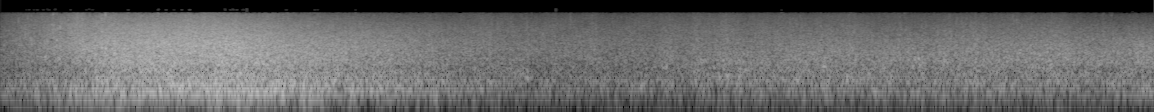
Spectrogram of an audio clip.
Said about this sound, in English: The next one is waves.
